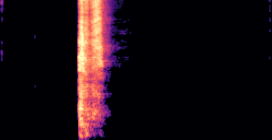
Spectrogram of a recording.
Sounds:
Sneeze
